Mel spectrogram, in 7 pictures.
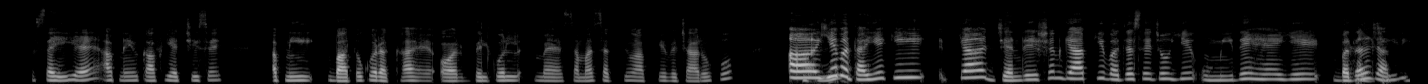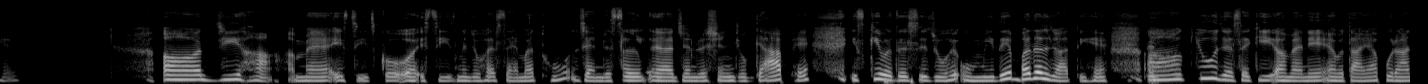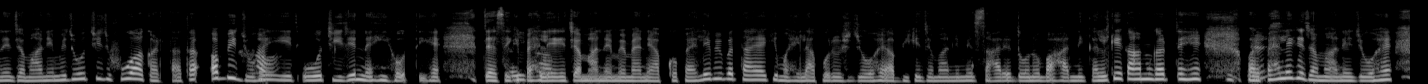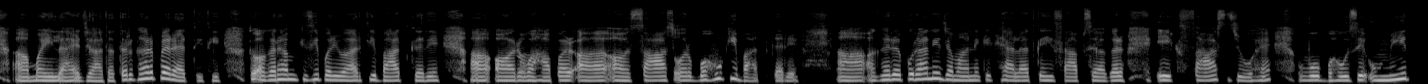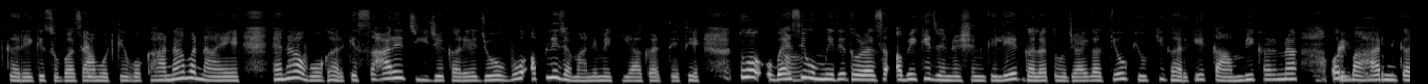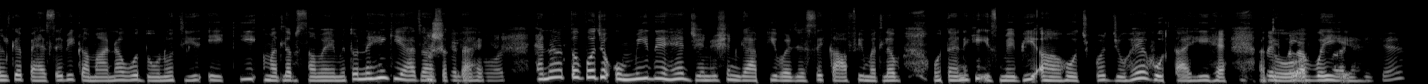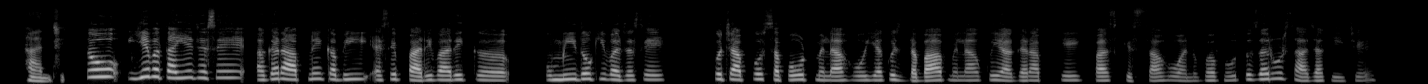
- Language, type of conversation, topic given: Hindi, podcast, क्या पारिवारिक उम्मीदें सहारा बनती हैं या दबाव पैदा करती हैं?
- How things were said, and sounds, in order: in English: "जनरेशन गैप"; in English: "जनरेशन"; in English: "जनरेशन"; in English: "गैप"; in English: "जनरेशन"; in English: "जनरेशन गैप"; other noise; in English: "सपोर्ट"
